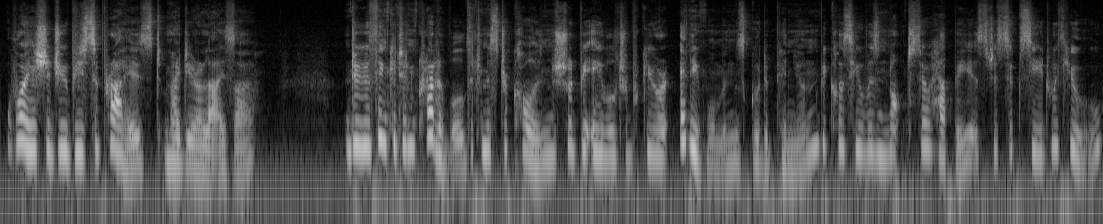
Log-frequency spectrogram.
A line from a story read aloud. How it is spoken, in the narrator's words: she soon regained her composure, and calmly replied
